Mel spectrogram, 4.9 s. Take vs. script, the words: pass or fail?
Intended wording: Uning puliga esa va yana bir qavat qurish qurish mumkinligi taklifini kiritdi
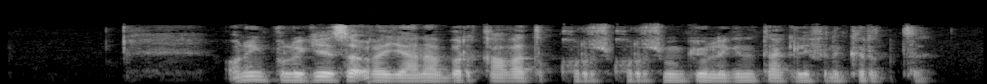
pass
